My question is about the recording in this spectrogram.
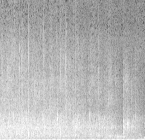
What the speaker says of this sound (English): I think this choir deserves another round of applause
